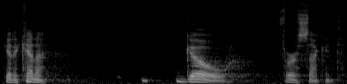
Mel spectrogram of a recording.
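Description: A man preaching a sermon, drawing listeners into vivid scenes, moving from hushed asides to loud emphatic lines. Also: lowish voice, moderate pace, in a large hall. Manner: emphatic, builds from soft to loud with vivid imagery.

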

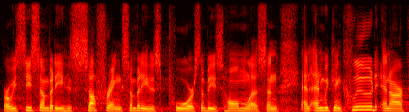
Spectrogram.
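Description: A man's voice: fairly high pitch, fast. A man preaching a sermon earnestly, acting out voices from the scripture he retells. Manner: earnest, acts out quoted voices. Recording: long hall reverb.

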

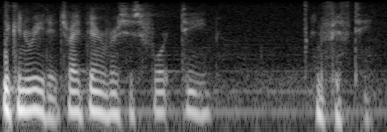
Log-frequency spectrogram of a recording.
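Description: A man preaching an expository sermon in an emphatic, dramatic manner, with rhetorical questions and swings between hushed and forceful delivery. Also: medium pitch, steady tone, moderate pace, a little hiss or hum. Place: large reverberant room. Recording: dull, echoey large hall.

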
